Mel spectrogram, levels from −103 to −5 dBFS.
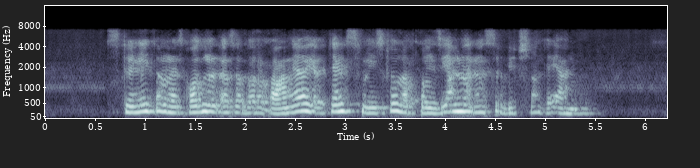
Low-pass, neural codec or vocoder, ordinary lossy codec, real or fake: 7.2 kHz; codec, 16 kHz, 2 kbps, FreqCodec, smaller model; MP3, 96 kbps; fake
